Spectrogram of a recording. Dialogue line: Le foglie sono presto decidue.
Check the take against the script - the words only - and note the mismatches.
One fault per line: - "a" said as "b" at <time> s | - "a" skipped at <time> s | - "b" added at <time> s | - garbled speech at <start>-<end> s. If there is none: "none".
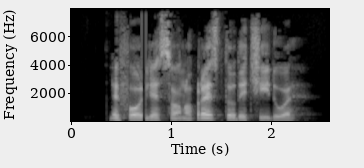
none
